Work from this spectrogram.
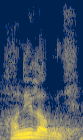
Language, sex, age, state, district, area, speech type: Maithili, male, 45-60, Bihar, Madhepura, rural, spontaneous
